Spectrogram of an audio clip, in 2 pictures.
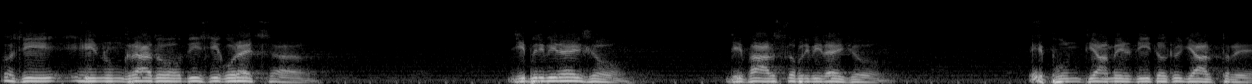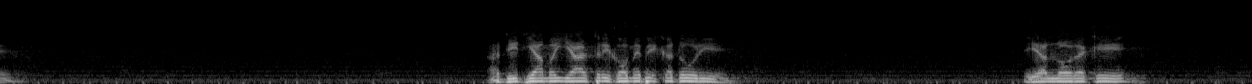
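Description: An elderly man speaks calmly through a microphone in short phrases with long pauses.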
